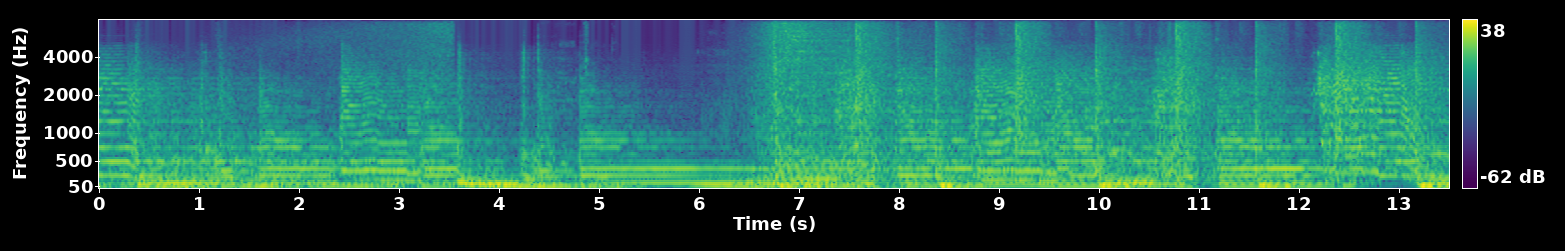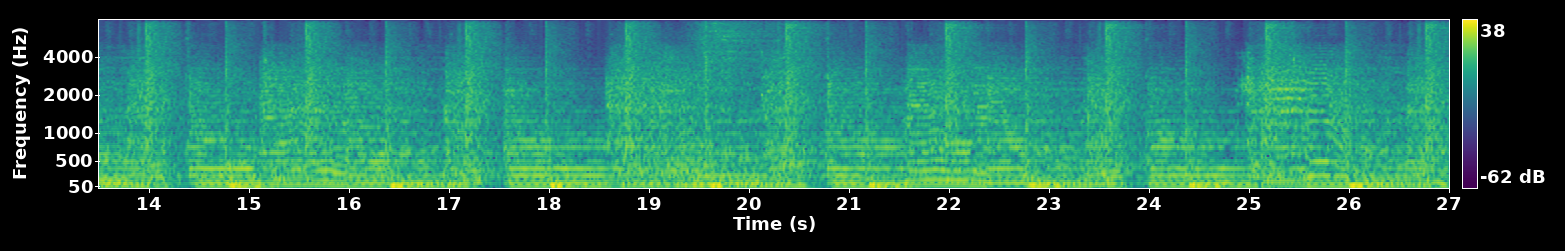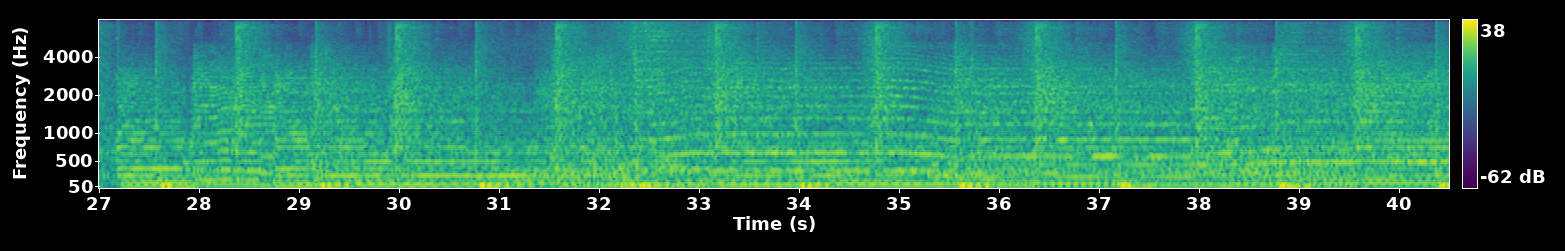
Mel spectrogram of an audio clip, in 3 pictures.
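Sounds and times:
rock music: 0.0s - 40.5s.

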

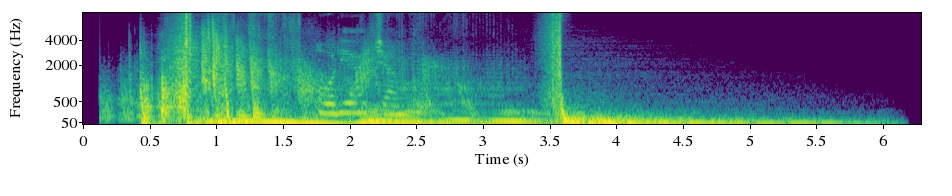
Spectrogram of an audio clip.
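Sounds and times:
transforming logo sound: 0.1s - 6.0s.

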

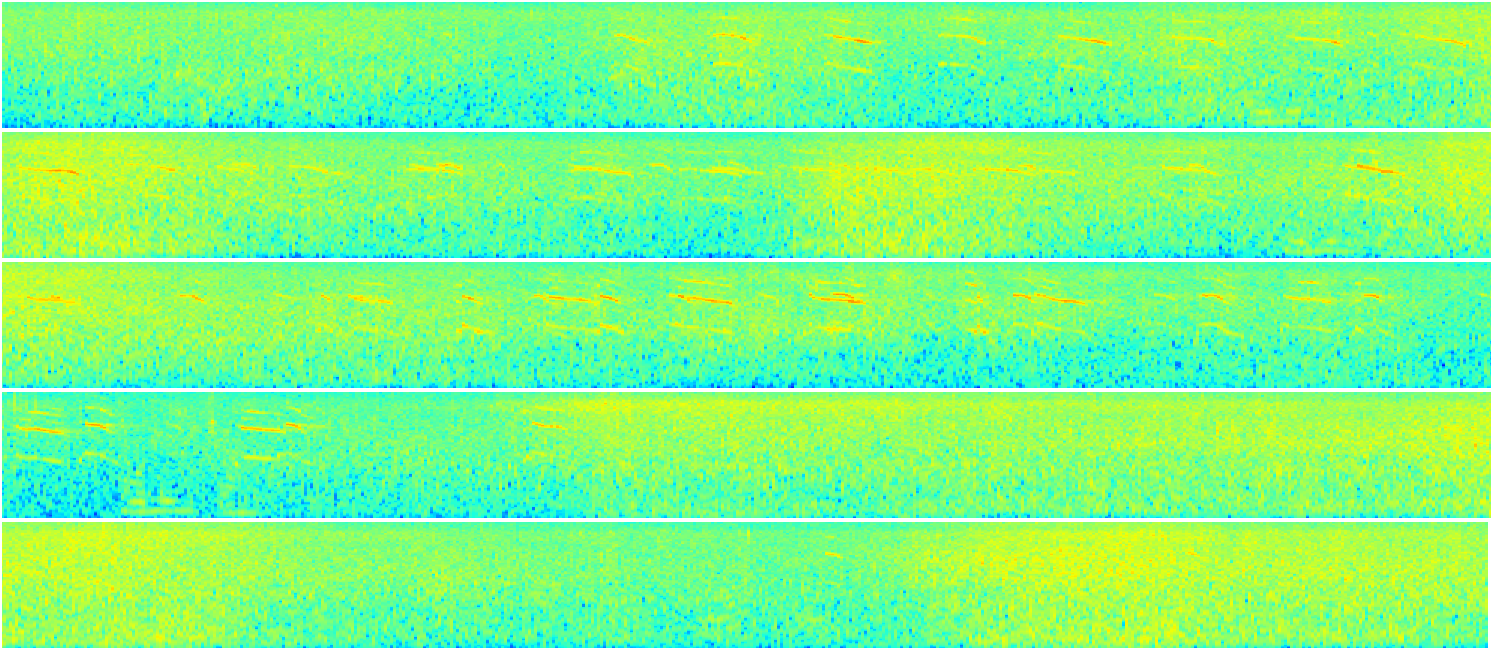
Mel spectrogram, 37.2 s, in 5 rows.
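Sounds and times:
sea waves: 0.0s - 37.1s
seagulls calling: 3.0s - 25.3s.

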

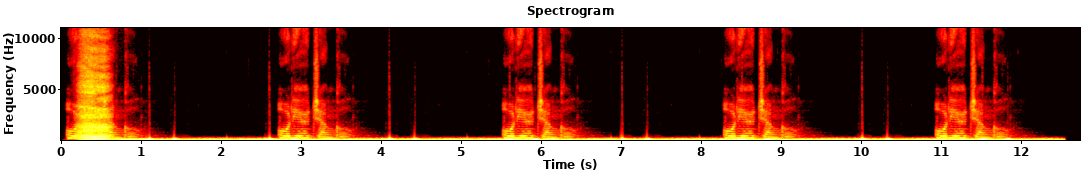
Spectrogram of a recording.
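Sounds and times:
deep breath: 0.2s - 0.7s
heartbeat: 0.8s - 3.2s, 3.8s - 8.9s, 9.8s - 10.8s, 11.4s - 12.6s.

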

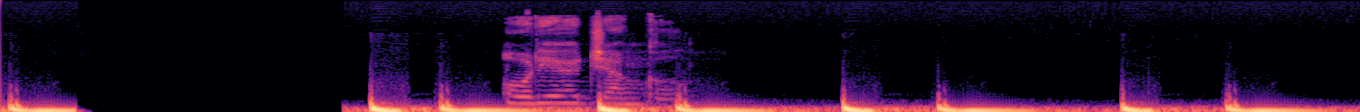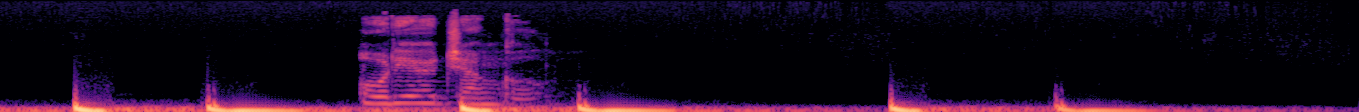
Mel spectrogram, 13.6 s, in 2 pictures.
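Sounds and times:
heartbeat: 0.0s - 0.4s, 1.8s - 8.4s, 9.1s - 10.2s, 11.2s - 12.6s.

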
